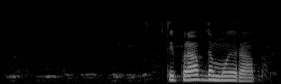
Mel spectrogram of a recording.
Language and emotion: Russian, neutral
